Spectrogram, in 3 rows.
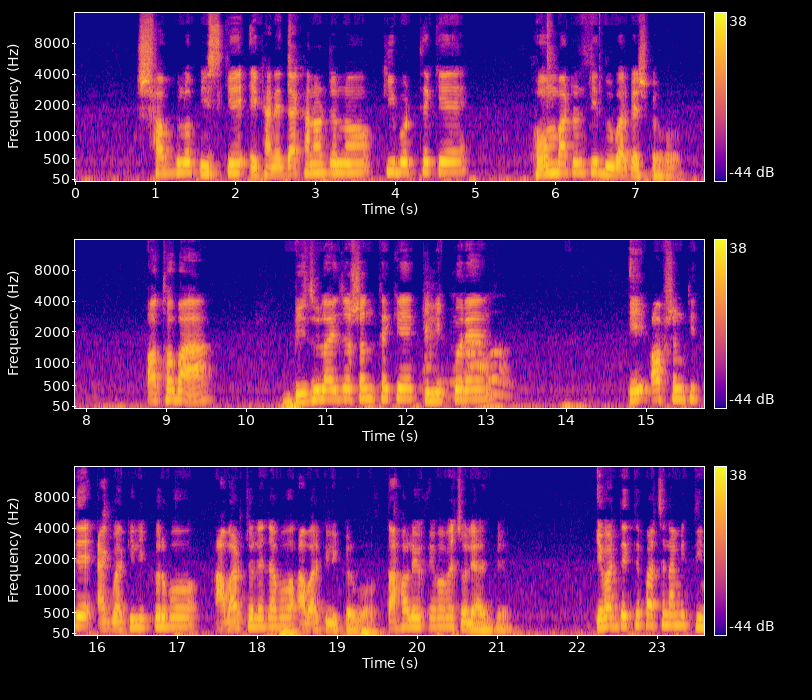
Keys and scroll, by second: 5.9 Home, 6.5 Home.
